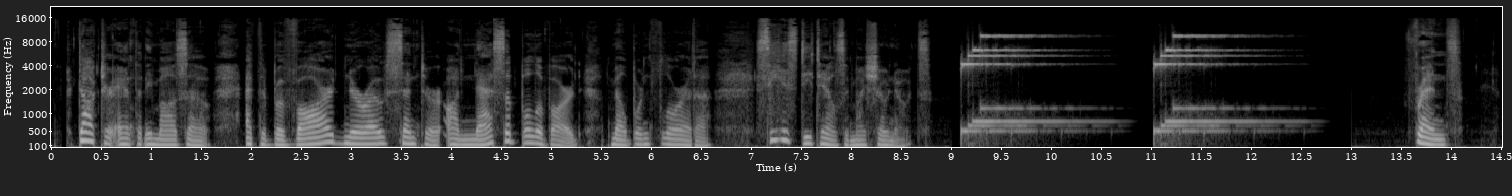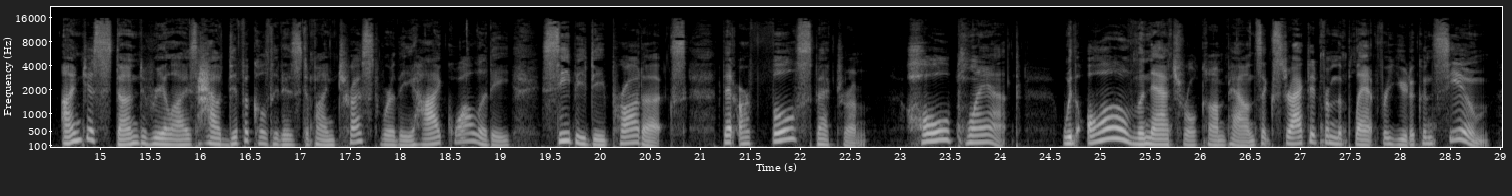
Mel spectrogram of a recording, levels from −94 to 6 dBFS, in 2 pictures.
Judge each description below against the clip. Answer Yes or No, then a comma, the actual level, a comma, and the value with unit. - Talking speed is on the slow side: Yes, slow, 115 wpm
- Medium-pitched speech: Yes, medium, 145 Hz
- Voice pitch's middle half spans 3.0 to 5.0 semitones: Yes, average, 4.7 semitones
